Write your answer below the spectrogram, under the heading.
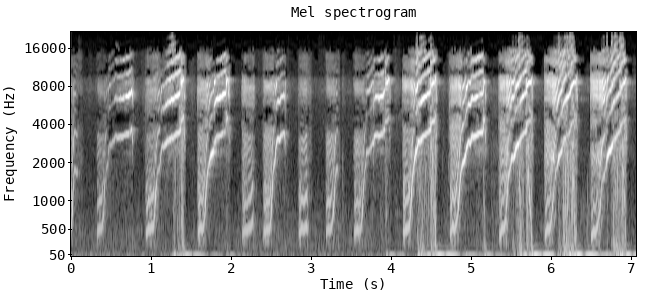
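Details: Guinea pigs squealing loudly: a rapid series of rising whistled squeals sweeping steeply upward, about two per second, some doubled, growing louder and harsher toward the end.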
